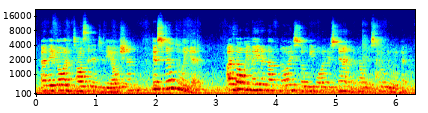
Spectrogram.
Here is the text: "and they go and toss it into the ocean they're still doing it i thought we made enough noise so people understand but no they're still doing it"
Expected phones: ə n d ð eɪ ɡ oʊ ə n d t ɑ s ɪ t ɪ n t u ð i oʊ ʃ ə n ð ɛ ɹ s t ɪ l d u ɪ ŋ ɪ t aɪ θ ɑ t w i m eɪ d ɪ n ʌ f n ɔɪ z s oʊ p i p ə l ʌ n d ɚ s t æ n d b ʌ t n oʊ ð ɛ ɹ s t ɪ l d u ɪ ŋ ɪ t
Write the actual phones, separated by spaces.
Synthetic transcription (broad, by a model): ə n ð eɪ ɡ oʊ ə n t ɑ s ɪ t ɪ n t u ð i oʊ ʃ ə n ð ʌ ɹ s t ɪ l d u ɪ ŋ ɪ t aɪ θ ɑ t w i m eɪ d ɪ n ʌ f n ɔɪ z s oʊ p i p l ʌ n d ɚ s t æ n d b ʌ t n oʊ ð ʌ ɹ s t ɪ l d u ɪ ŋ ɪ t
